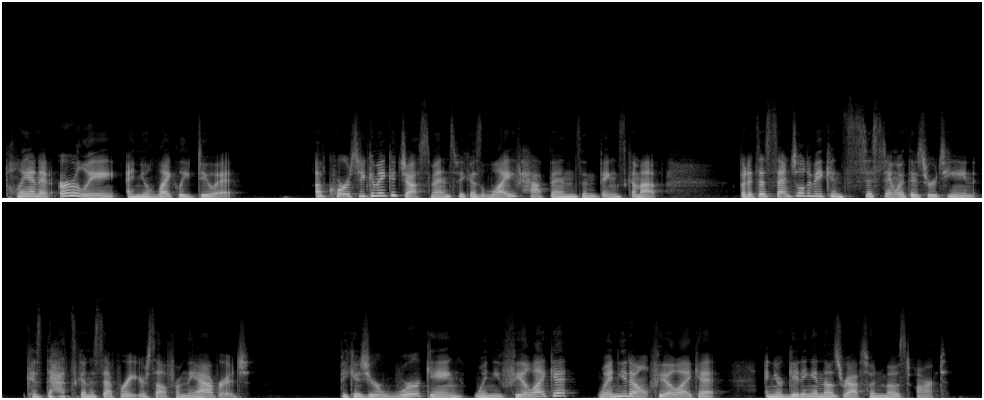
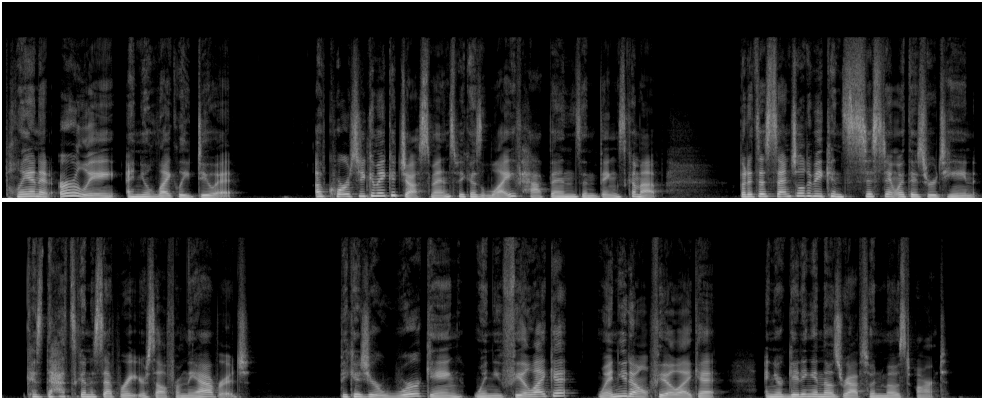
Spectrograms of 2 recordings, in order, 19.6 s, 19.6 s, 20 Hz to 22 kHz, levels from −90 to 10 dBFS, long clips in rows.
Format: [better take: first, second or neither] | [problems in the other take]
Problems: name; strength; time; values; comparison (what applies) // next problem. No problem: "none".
second | muffled; slightly; fading above 3.5 kHz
